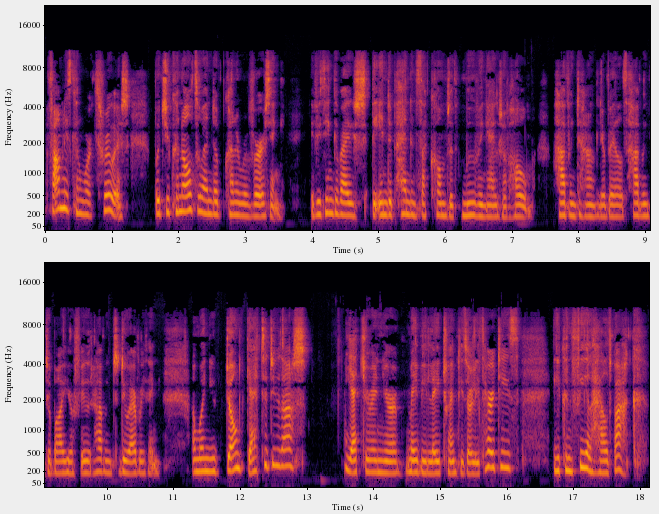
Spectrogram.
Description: That’s the opinion of a Senior Clinical Psychologist who says independence plays a huge role in people’s development.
